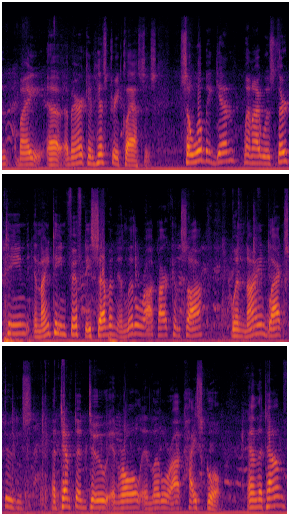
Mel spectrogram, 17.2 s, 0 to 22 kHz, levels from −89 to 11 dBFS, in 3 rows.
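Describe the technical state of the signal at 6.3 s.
At 6.3 s the signal is intact, with no dropout, click, distortion or other audible fault at that point.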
